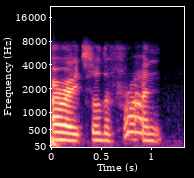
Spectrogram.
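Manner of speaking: squeaky, high voice. Speaker still recovering from surgery, talking through a project; squeaky voice. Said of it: "excuse my squeaky voice".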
